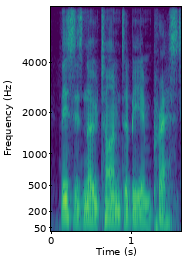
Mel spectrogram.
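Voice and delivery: ordinary talk

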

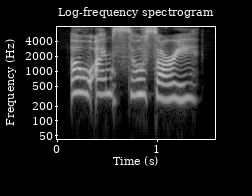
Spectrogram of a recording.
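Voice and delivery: high-pitched, breathless, winded, stuttering delivery. Nina apologizes after knocking over her elderly neighbor, stammering and out of breath. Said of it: "Nina stammered, attempting to catch her breath".

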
